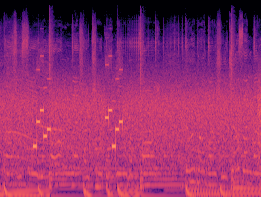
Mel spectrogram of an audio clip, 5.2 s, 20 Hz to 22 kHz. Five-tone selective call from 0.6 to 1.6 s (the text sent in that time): 18846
